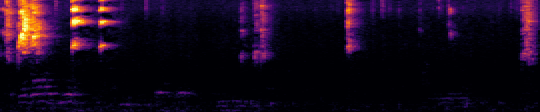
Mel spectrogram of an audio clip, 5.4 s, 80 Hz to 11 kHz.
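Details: Lovebirds mating during breeding season, day 11 of breeding progress, July 11, 2022: sharp, ringing high chirps repeated quickly in a short run, then spaced single shrill notes, over a faint low rumble.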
